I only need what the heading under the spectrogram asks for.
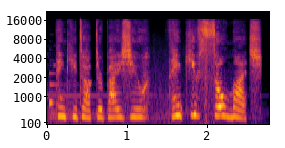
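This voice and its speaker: A woman voicing a worried, polite young girl in a game, soft-spoken and anxious. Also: high voice, steady tone, unhurried, faint music behind. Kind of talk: game voice acting.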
